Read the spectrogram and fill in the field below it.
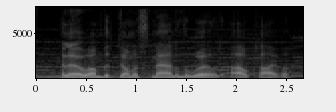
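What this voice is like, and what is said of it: Poor impression, sounds a bit Beatle-ish. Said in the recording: “That's not a very good David Warbeck impersonation ... I think I came off a little Beatle-ish there ... You're doing a little John Lennon”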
